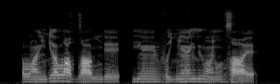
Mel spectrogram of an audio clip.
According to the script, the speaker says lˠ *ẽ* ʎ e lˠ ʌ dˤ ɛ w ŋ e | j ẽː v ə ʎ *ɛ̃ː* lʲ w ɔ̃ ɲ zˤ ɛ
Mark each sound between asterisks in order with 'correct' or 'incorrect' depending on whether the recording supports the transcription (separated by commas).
correct, correct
